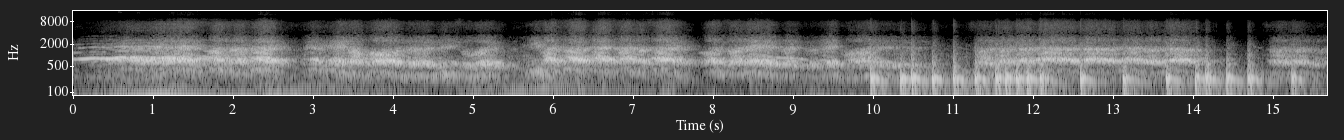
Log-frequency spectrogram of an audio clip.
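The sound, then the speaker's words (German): Football fans chant together at a home match of the Erfurt club in its stadium. The crowd's singing is loud and continuous, and regular rhythmic beats join in during the second half. “so klingt das, wenn die Fans, die Leute, die da den Fußballclub Rot-Weiß Erfurt eher zugeneigt sind, wenn die denn hier im Steigerwaldstadion sind”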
